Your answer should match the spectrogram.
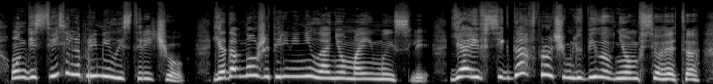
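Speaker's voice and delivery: very high, loud, gushing farewell; effusive society lady. Acted. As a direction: sing out grand goodbyes to a dear friend.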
